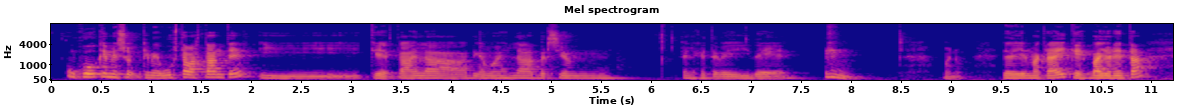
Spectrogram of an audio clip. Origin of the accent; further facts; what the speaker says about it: La Palma, Canary Islands, Spain; moved away; cuando vivía en La Palma, de pequeño en Canarias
